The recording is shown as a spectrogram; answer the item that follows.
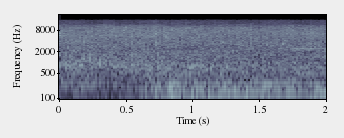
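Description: Steady heavy rain with soft background music. Held low notes come in about a second in.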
